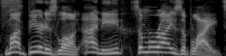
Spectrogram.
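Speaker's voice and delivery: put-on Australian accent. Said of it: "Teach me the Australian again".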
